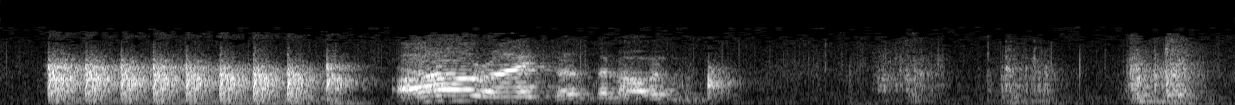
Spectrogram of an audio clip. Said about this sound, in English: Suddenly a loud knocking at his door startled him.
